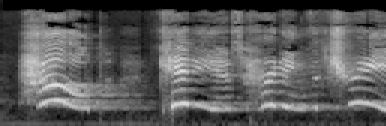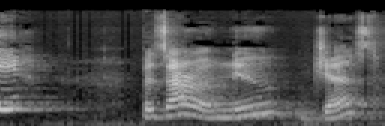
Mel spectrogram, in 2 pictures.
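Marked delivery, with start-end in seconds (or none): 0.1-2.6 loud, very high cry for help. A narrator's reading. Woman on Bizarro World calls for rescue, high loud cry. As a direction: call out in alarm, pitched right up. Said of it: "a woman cried out".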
